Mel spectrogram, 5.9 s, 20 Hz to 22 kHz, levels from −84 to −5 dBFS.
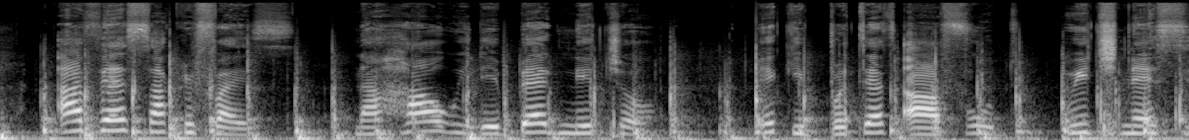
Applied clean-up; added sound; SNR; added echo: none; Run; 4 dB; none.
